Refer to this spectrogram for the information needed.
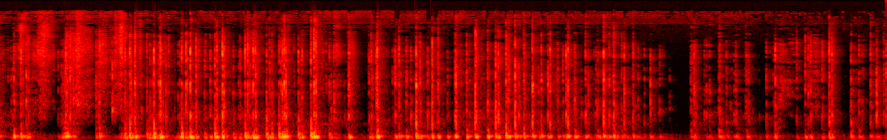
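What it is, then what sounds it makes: Cardboard box. Fingertips and nails tap and scratch a flat, empty, hollow-looking brown corrugated cardboard box with a ring-light print, held up close to the microphone. Quick, uneven taps land as soft, low, hollow thumps, layered over a dry, brighter scratching rasp. The rhythm briefly pauses near the seven-second mark, then the quieter tapping resumes.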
